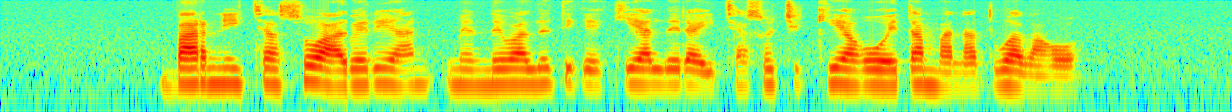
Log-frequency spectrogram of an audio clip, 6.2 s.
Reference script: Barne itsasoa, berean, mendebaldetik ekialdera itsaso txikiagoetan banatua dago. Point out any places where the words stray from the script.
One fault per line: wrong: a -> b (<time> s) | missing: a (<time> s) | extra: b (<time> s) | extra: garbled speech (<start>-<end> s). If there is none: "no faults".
no faults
